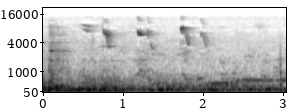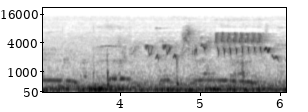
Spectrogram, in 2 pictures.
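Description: Small songbirds calling: several quick, high, downward-sweeping chirps, then a short burst of descending notes and a rapid buzzy trill near the end, over a steady low outdoor rumble.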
